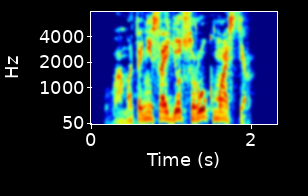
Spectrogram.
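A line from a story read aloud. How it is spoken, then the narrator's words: Fat man hissing. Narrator (Russian): прошипел толстяк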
